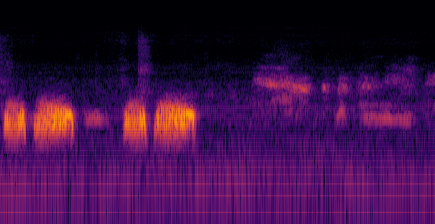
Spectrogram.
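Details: Spotted dove cooing across the Đồng Nai hill forest, where both 'gáy thúc' and 'gáy gọi' styles are heard. Five low, mellow coos fill the first two seconds, then softer, higher warbling notes of another bird follow.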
